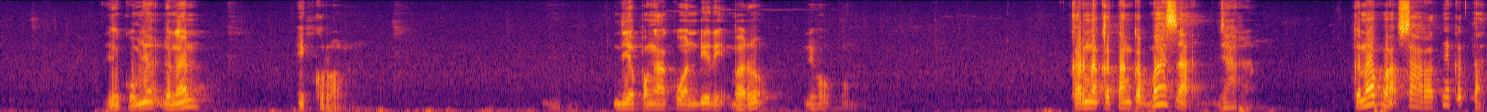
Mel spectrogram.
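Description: A middle-aged man speaks calmly into a microphone, in bursts with pauses.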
